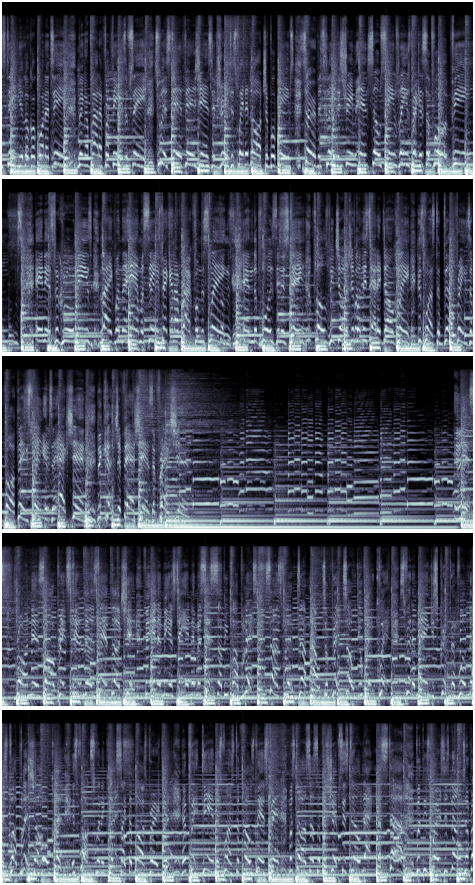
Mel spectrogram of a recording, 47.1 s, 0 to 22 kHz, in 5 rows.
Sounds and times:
Music: 0.0 - 47.1.

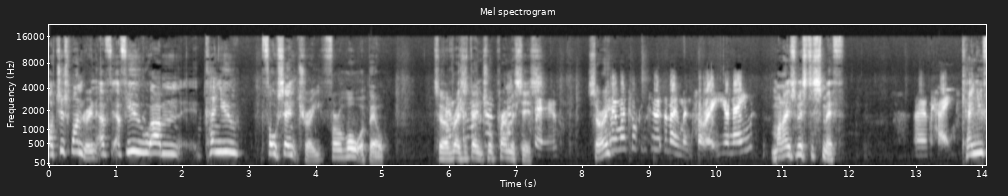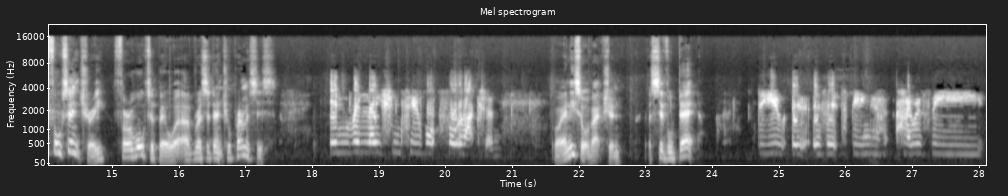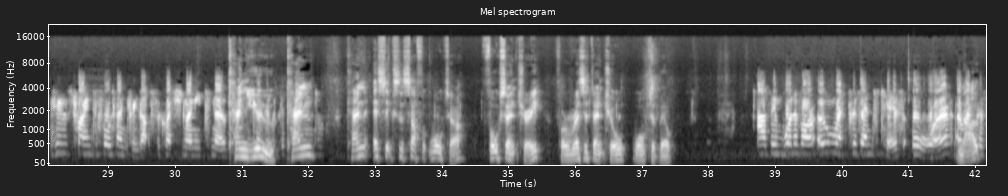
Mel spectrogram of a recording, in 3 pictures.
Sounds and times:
Speech: 5.8 - 11.9, 13.0 - 17.4, 18.3 - 37.5, 38.7 - 42.1.

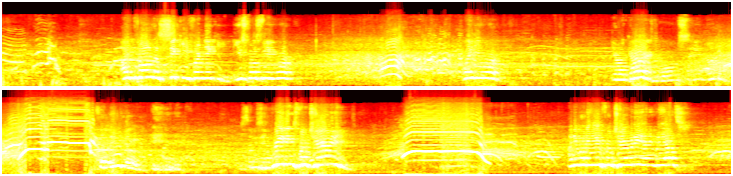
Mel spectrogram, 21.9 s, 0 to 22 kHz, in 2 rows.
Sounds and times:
Male speech, man speaking: 1.8 - 4.4, 6.9 - 7.5, 9.2 - 10.9, 12.4 - 13.1, 14.5 - 16.2, 19.4 - 21.3.

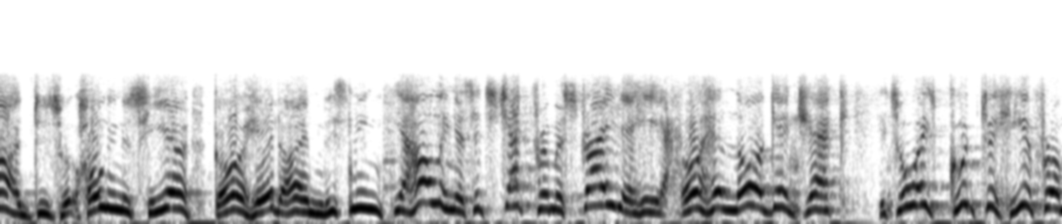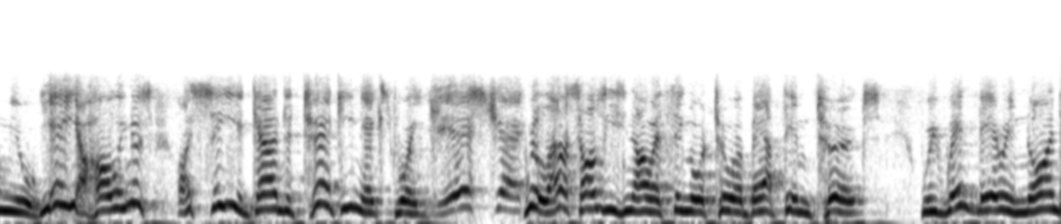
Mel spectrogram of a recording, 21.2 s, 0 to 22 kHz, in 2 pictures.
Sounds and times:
Speech: 0.0 - 21.2.

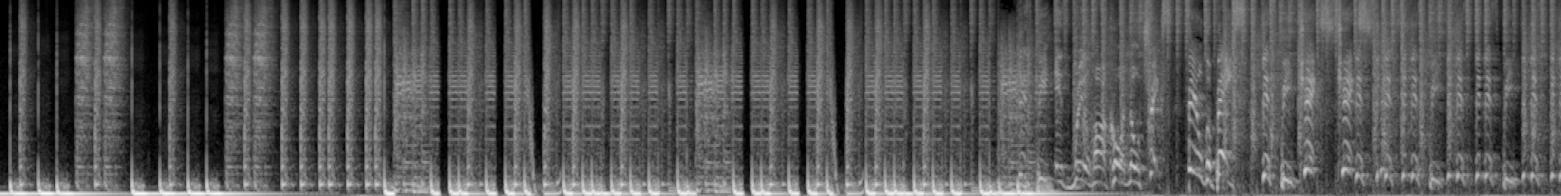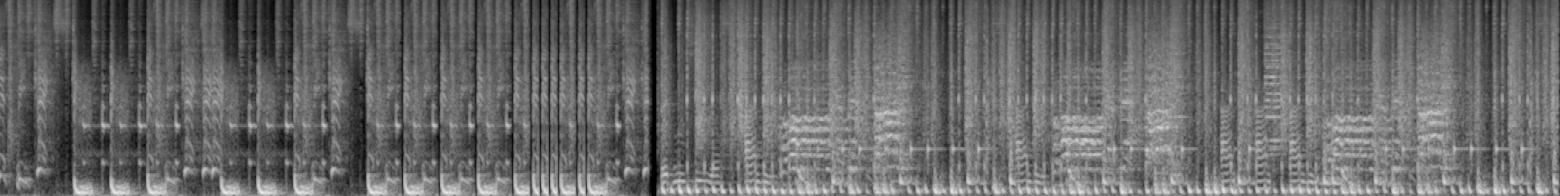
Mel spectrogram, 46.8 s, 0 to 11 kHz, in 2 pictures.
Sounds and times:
Afrobeat: 0.0 - 46.8.

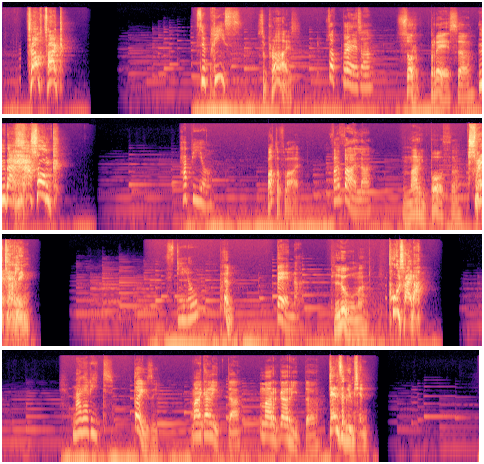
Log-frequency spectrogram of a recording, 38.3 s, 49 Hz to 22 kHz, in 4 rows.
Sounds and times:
Speech: 0.5 - 1.3, 8.0 - 10.8, 17.6 - 19.8, 25.8 - 27.7, 32.6 - 36.2
Music: 2.3 - 10.4, 11.5 - 19.8, 20.6 - 27.4, 28.4 - 38.3.

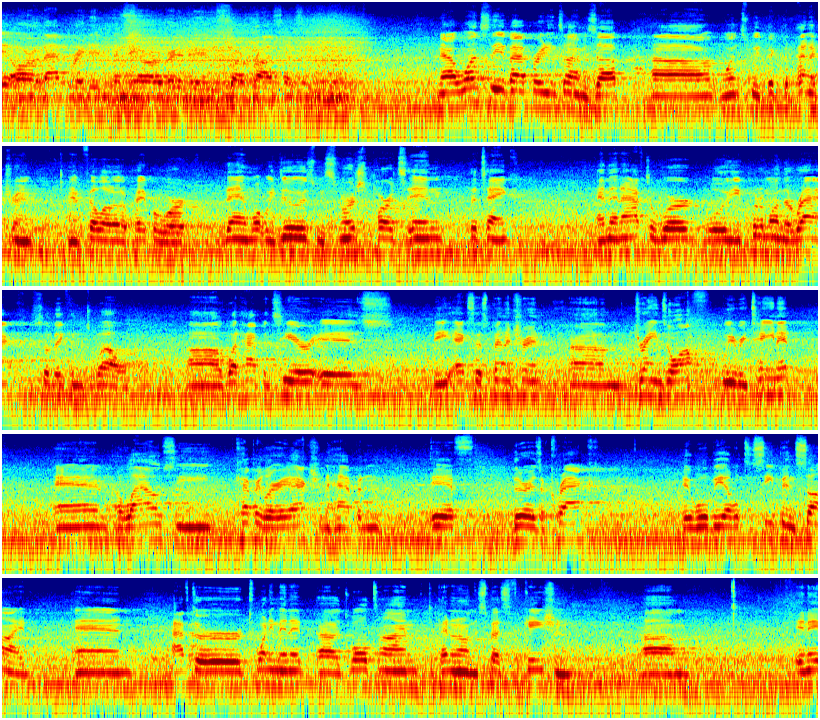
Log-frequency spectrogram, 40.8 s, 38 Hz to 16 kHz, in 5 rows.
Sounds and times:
Speech: 0.0 - 3.4, 4.3 - 13.4, 14.1 - 24.3, 25.0 - 30.6, 31.3 - 38.4, 39.0 - 39.6, 40.6 - 40.8.

